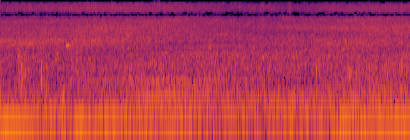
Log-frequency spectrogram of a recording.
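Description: Several cars driving past close by one after another, their engines and tyres making a steady low rumble.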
